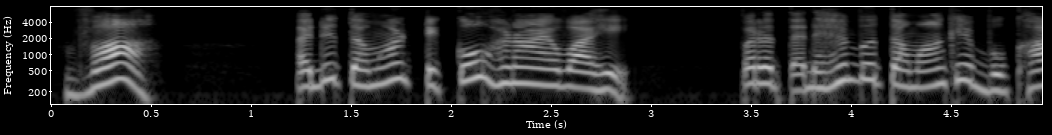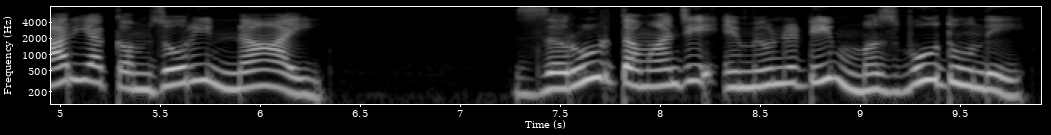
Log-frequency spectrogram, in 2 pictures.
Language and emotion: Sindhi, surprised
